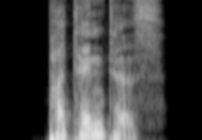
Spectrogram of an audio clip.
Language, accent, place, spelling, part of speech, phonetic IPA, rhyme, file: German, Germany, Berlin, patentes, adjective, [paˈtɛntəs], -ɛntəs, De-patentes.ogg
- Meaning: strong/mixed nominative/accusative neuter singular of patent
